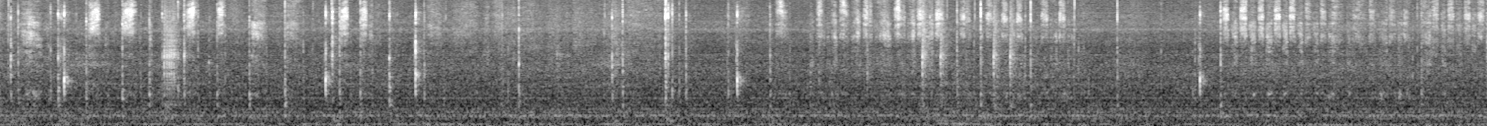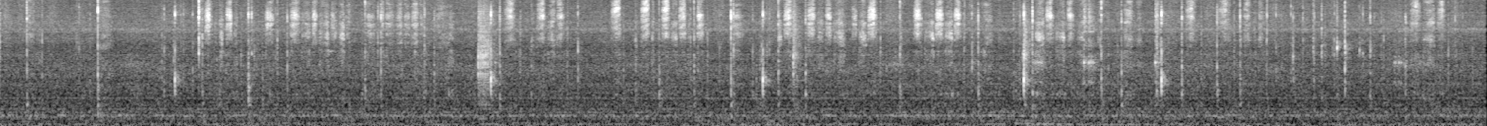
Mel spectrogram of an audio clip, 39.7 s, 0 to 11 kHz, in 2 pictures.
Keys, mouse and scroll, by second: 0.3 shift+middle click, 1.3 ctrl+click, 1.7 ctrl+click, 2.1 ctrl+click, 2.6 click, 3.0 click, 3.4 click, 3.9 click, 4.6 shift+click, 4.9 shift+click, 5.8 click, 6.2 click, 7.1 middle click, 8.4 shift+middle click, 9.3 middle click, 10.4 click, 11.0 click, 11.2 click, 12.9 click, 13.2 click, 13.4 click, 13.6 click, 13.8 click, 14.1 click, 15.0 middle click, 16.4 click, 19.1 click, 19.1 click, 20.3 click, 21.3 middle click, 22.7 shift+click, 22.9 shift+click, 23.5 ctrl+click, 23.8 ctrl+click, 24.3 ctrl+click, 24.8 click, 25.1 click, 25.7 middle click, 26.6 click, 27.1 click, 27.3 click, 28.1 click, 28.4 click, 28.8 click, 29.2 click, 29.7 middle click, 30.3-30.7 ctrl+click, 30.7 click, 32.1 click, 32.3 click, 33.0 middle click, 33.7 click, 34.9 middle click, 35.7 click, 36.2 click, 36.3 ctrl+click, 36.5 click, 36.7 ctrl+click, 37.7 f, 38.7 click.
